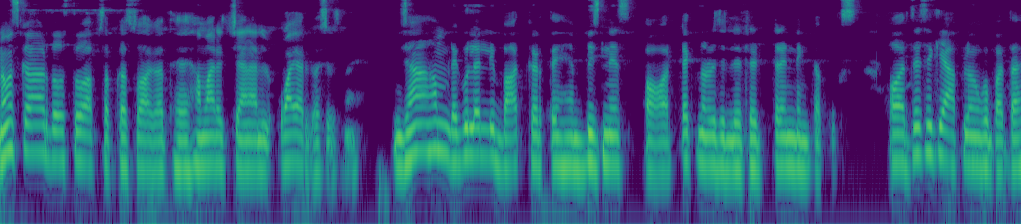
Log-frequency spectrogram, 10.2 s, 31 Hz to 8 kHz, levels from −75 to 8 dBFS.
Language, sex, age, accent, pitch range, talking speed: Hindi, male, 20-39, native, 135-165 Hz, 175 wpm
